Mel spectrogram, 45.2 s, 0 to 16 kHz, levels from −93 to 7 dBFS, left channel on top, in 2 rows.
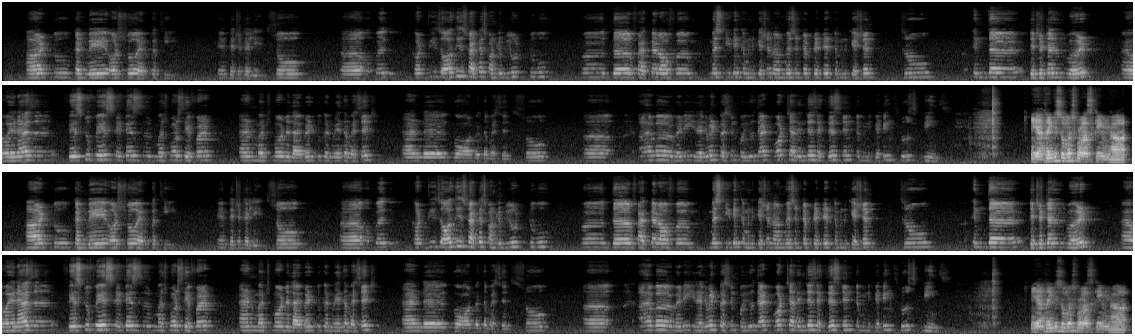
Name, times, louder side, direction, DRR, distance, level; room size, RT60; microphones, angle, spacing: voice 1, 0.5-3.4 4.3-5.2 5.5-6.0 6.7-7.8 8.2-10.9 11.6-13.8 14.1-17.4 18.0-18.6 19.4-21.9 22.4-23.7 23.9-26.9 27.3-30.1 30.6-32.7 33.1-33.5 34.2-34.8 35.3-41.3, right 1 dB, 50° right, 1.2 m, -35 dB
voice 2, 42.2-42.5 43.2-45.1, left 5 dB, 80° left, 0.5 m, -24 dB
8.4 x 3.3 x 3.4 m
head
